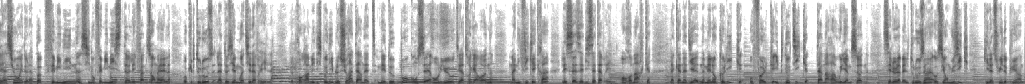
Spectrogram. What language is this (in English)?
French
